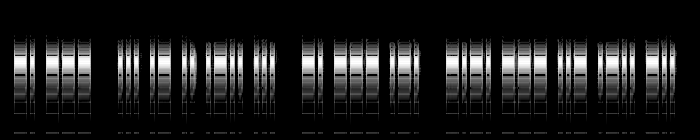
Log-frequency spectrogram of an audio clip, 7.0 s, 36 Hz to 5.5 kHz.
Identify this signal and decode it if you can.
Morse code, heard as a keyed tone, about 30 wpm, 600 Hz. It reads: NO SAILS NOR COULD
